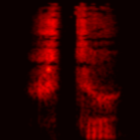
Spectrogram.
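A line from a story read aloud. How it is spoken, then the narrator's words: Whispered question. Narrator (Russian): Почему-то шепотом спросил Ростислав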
